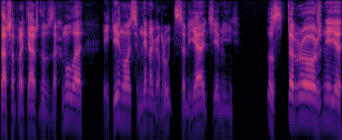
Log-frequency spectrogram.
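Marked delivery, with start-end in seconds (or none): 5.3-6.9 high-pitched, pained groan. The narrator, as Tasha bumps his fresh bandage while hugging him, groaning. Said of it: "простонал я".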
